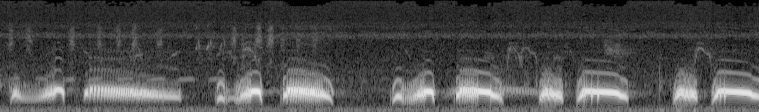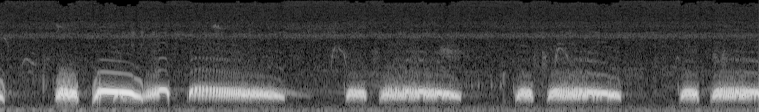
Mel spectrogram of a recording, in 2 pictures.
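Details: Rival spotted doves drawn to a ground decoy: a long, busy sequence of overlapping coos, bright arched notes and husky flat ones alternating rapidly, suggesting more than one bird calling.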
